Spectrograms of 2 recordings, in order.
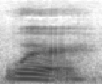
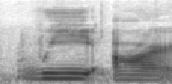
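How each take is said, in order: First: It is said as one short contracted syllable. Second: It is said as two full separate words. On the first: "but we're" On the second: "It's a short term for we are"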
